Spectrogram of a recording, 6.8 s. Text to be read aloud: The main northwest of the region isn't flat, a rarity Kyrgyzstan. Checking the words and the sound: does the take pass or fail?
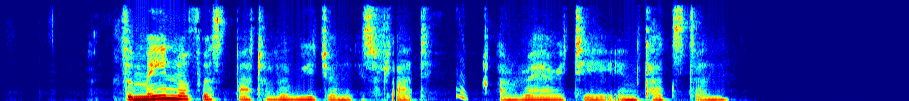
fail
